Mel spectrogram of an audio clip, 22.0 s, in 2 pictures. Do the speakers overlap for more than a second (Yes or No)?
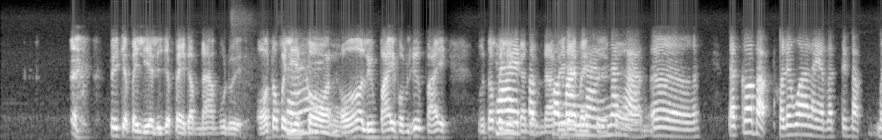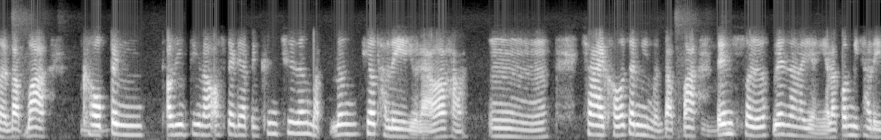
Yes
